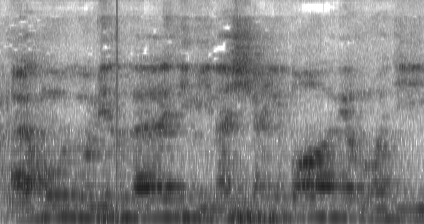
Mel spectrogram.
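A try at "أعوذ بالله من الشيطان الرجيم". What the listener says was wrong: Huruf Shin belum betul, saya tidak terima. Belum betul.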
